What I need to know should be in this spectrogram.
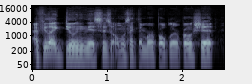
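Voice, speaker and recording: Man, brisk pace, dry close sound, casual podcast co-host, slangy, profane, film and TV chat. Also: on the low side, dry recording.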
